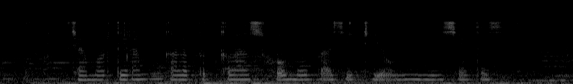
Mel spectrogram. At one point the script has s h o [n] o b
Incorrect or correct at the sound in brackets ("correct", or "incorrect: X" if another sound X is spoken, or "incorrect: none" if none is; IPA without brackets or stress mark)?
incorrect: m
